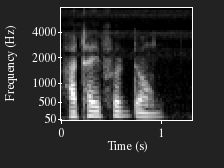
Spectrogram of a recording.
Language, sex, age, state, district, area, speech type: Bodo, male, 30-45, Assam, Chirang, rural, spontaneous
